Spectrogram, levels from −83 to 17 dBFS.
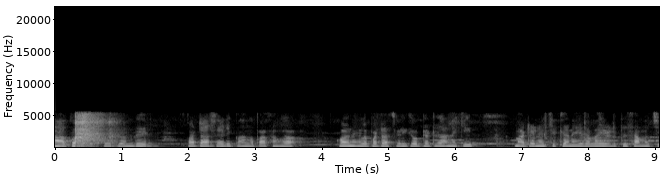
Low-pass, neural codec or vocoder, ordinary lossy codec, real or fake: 5.4 kHz; codec, 16 kHz, 6 kbps, DAC; none; fake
